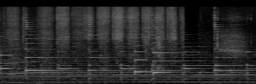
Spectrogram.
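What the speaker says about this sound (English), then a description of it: "I'll use some sandpaper to even it out." Sandpaper rubbed back and forth to flatten a cut piece of a bronze sagebrush casting, a faint close scratchy rasping in irregular strokes over a quiet ringing background.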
